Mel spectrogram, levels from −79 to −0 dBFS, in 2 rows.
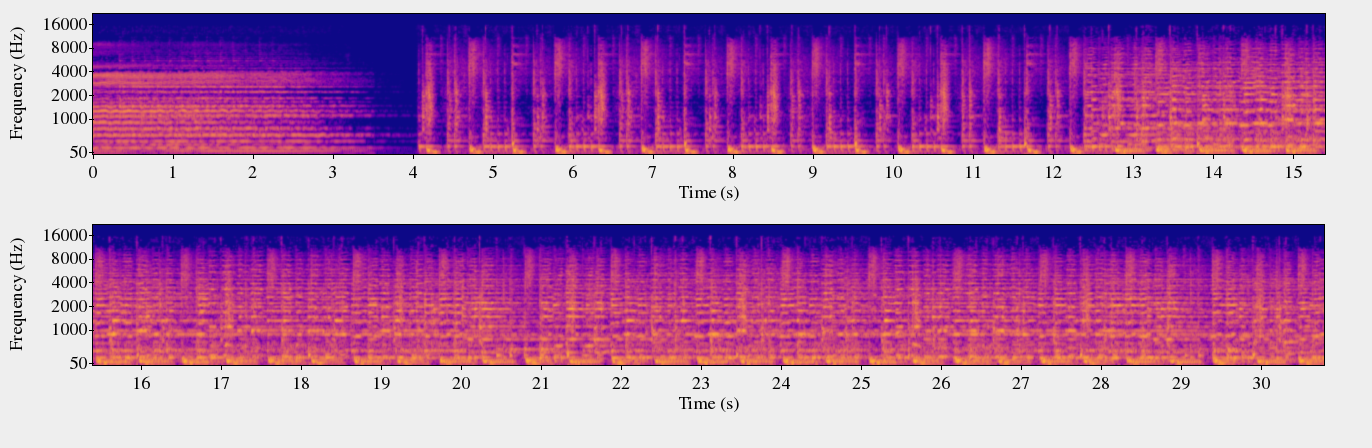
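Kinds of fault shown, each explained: Processor overload crackle: the processor kept missing deadlines on very short buffers, each one skipped, so from 8.42 to 9.06 s the sound tears into gritty crackle.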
